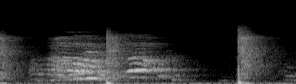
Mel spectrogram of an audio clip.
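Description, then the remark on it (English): A boss lashes exhausted mine workers with a whip in a mine: two sharp, loud whip cracks snap out about a second and a half apart, with strained voices and groaning murmurs continuing underneath and between the lashes. “Hand me that whip.”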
